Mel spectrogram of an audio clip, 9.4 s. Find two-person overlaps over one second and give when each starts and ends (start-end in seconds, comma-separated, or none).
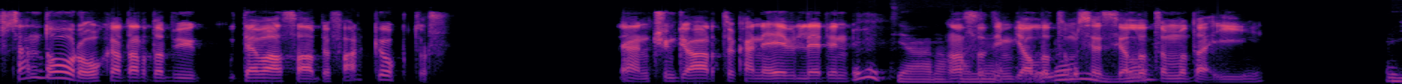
6.3-7.7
